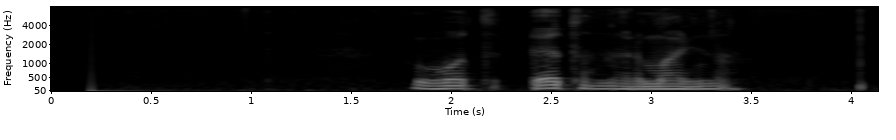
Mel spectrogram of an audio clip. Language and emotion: Russian, neutral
